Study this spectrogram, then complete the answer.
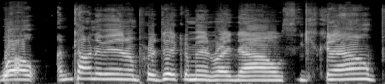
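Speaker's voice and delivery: screaming, shouting. Playing a character in a role-play scene, answering a shouted question, screaming. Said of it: "Philip screamed".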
